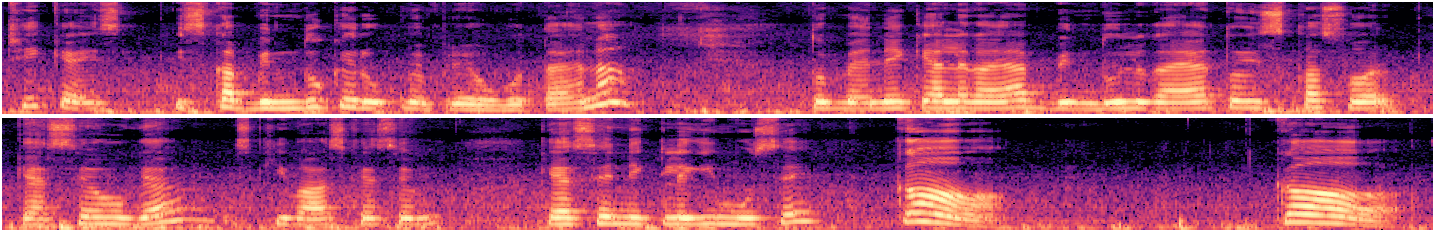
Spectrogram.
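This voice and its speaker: A woman's voice: medium pitch, steady tone, fairly quick, dark tone, a little hiss or hum, rough recording. A woman teaching a Hindi lesson to young children, patiently repeating sounds and asking questions. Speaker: primary school Hindi teacher. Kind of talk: slow classroom lesson addressing children.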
